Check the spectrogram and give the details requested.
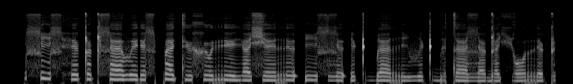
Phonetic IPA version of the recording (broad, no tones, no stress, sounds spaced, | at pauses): ɬ i ɬ h e ʈ ɛ ʈ ɬ ɛ v e ɾʲ ɛ ɬ p ɛ tʲ o xʲ o rʲ e j ɛ ɕ e r ɪ ʔ i ɬ ɮ ɪ ʔ i ʈ ɡ͡b ɛ r i v i ʈ ɡ͡b ɪ t ɛ ɮ ɛ ɖ ɛ ç o r ɪ ʈ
